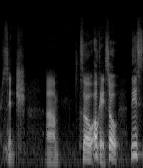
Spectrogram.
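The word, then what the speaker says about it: sinh: we usually pronounce this cinch uh so in in American English as if there were an extra c in there cinch um so okay so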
